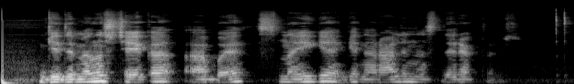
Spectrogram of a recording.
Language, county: Lithuanian, Tauragė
